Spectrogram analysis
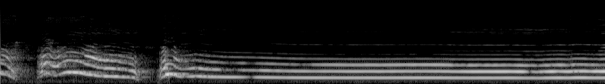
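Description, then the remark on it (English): A dog, given the command to speak, lets out two quick, rising yelping barks, then settles into one long, steady howl that holds loudly to the end, with no one talking. “Speak, bud.”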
